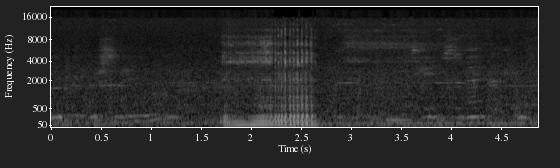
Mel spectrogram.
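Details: Snoring from a sleeping English bulldog.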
